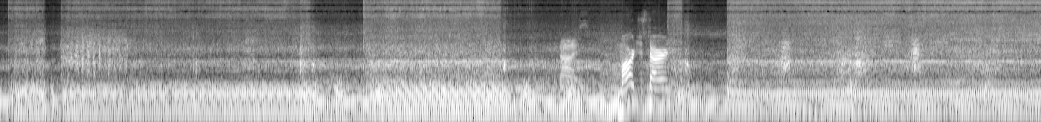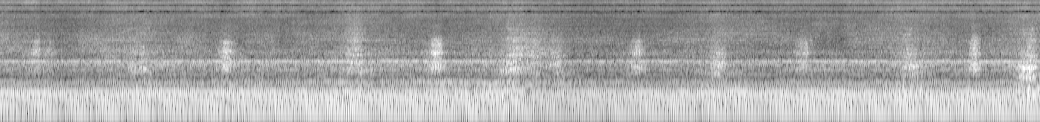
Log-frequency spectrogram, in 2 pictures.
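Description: A small engine running steadily, with its low end dropping away about eleven seconds in.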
